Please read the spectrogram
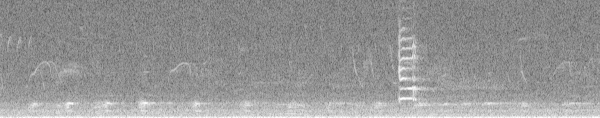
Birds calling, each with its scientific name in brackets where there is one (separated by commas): Eastern Phoebe (Sayornis phoebe), Canada Goose (Branta canadensis), Blue Jay (Cyanocitta cristata)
